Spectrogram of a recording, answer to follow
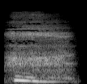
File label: happy, ru; dota2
